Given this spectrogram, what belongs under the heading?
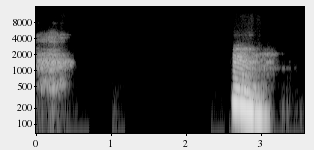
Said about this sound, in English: I'm going to yawn.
